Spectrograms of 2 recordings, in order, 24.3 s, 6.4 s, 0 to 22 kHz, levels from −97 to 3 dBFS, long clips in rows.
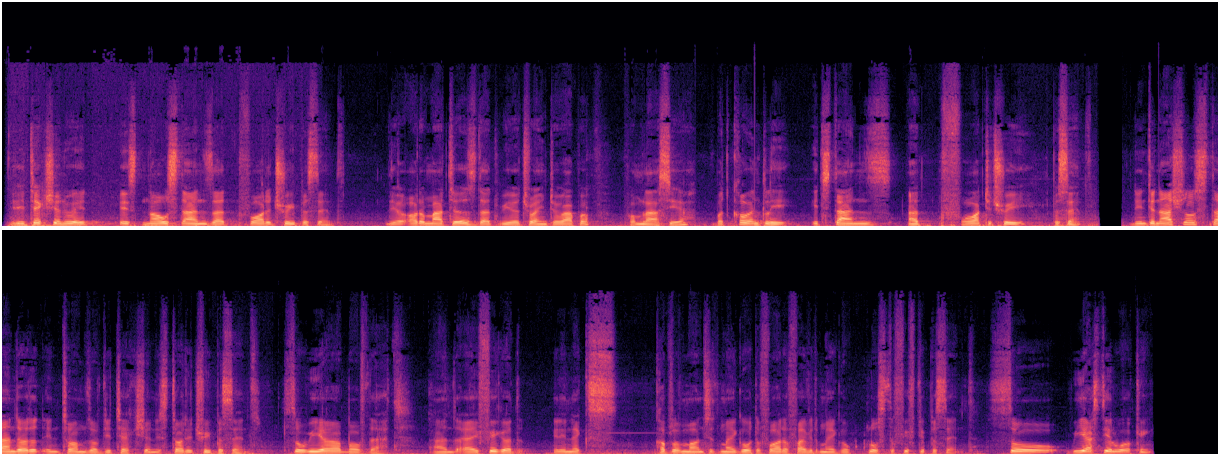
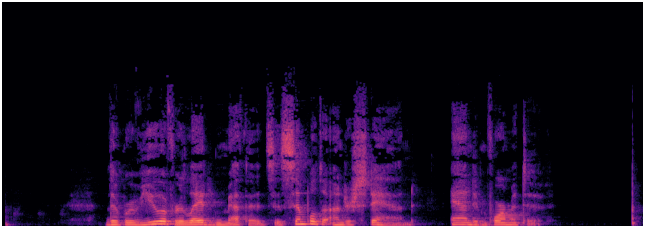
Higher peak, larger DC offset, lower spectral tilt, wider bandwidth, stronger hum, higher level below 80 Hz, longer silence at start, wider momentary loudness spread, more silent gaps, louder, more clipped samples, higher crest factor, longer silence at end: first, 0 dBFS vs -12 dBFS; neither; about the same, -5.5 dB/octave vs -5 dB/octave; first, 15 kHz vs 13.5 kHz; neither; first, -38 dBFS vs -70 dBFS; about the same, 0.05 s vs 0.05 s; second, 12 LU vs 15 LU; first, 10.97-11.19 s vs none; first, -18 LUFS vs -30 LUFS; neither; about the same, 18 dB vs 20 dB; first, 0.65 s vs 0.1 s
